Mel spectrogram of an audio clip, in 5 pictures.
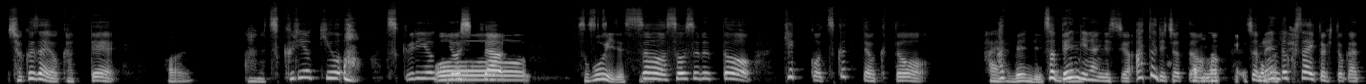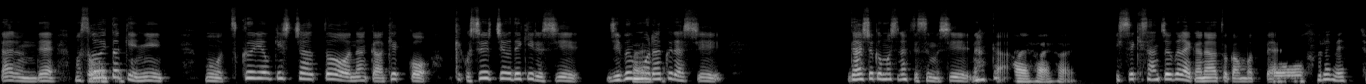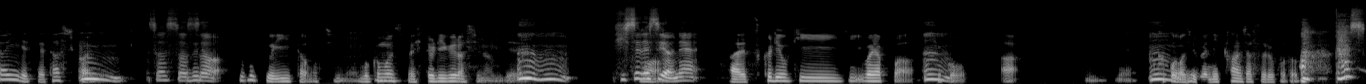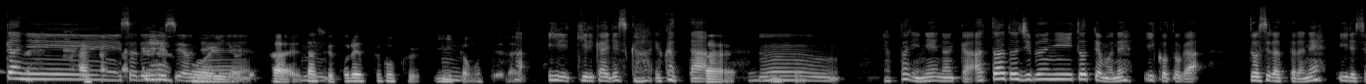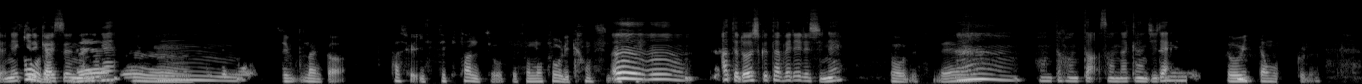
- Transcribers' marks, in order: chuckle; other background noise; distorted speech; giggle; laughing while speaking: "はい はい はい"; laughing while speaking: "かもしれない"; static
- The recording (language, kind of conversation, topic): Japanese, unstructured, 最近のニュースで、いちばん嫌だと感じた出来事は何ですか？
